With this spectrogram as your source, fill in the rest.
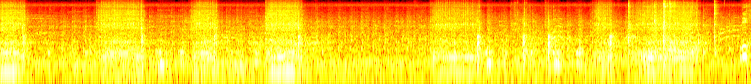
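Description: An electric sewing machine stitching a sleeve onto a ladies' suit runs in repeated bursts of rapid mechanical whirring, stopping and starting throughout, with a voice speaking in the pauses.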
